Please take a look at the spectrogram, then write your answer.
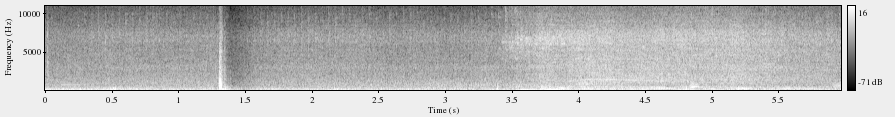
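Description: A Dodge Charger SXT AWD engine revs and pulls away, a steady mid-pitched drone that rises as the car accelerates after a sharp knock, close and without voices.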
